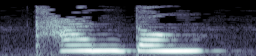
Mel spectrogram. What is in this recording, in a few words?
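"刊登", Mandarin Chinese; chinese flashcards; hsk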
